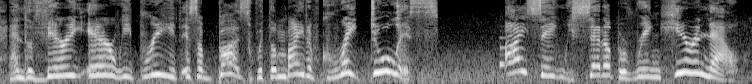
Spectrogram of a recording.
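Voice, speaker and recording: Game duelist: earnest, grandiose youngster, high voice, formal archaic speech, sweeping intonation. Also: female voice, fairly bright tone, a little hiss or hum, heavily acted. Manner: archaic, pompous, formal declarations. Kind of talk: animated video game voice acting.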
